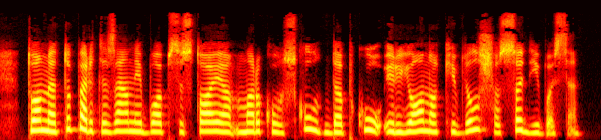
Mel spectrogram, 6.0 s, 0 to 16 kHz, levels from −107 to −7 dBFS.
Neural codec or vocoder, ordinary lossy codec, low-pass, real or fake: autoencoder, 48 kHz, 32 numbers a frame, DAC-VAE, trained on Japanese speech; MP3, 48 kbps; 14.4 kHz; fake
